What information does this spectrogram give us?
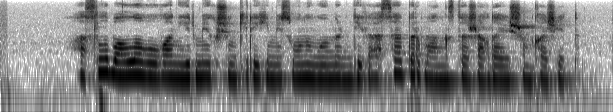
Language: Kazakh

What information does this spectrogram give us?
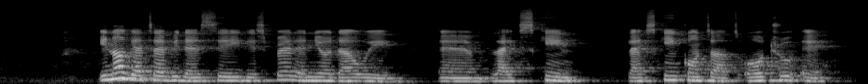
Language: Nigerian Pidgin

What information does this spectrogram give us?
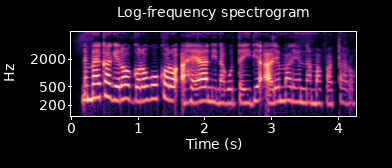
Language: Kikuyu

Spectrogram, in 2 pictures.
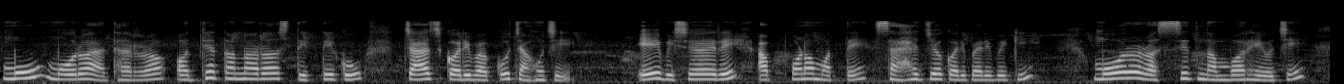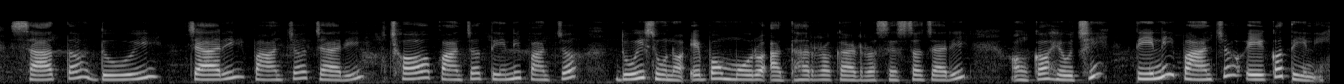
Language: Odia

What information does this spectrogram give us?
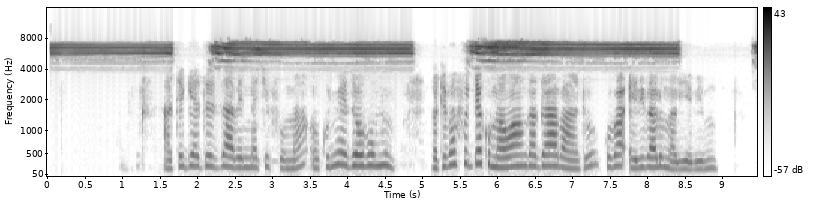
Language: Ganda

